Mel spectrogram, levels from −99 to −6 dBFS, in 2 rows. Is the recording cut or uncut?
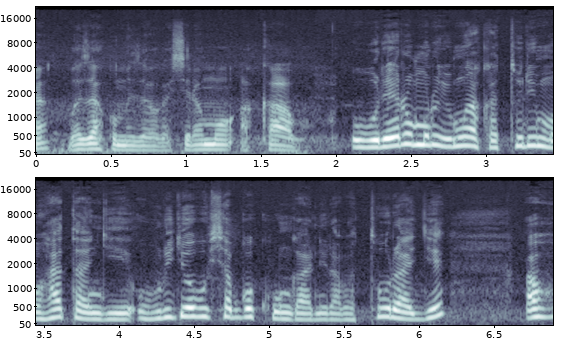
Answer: cut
